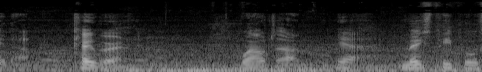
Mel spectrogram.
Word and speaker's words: Cockburn: Are you going to pronounce it properly? Do you know how to say that? Coburn. Well done. Yeah. Most people say it cockburn like it's spelt. Yes. But it's actually courn.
